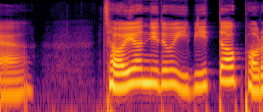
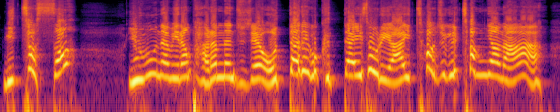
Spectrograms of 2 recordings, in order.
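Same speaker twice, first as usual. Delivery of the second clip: high, fast outburst of fury; enraged screaming; 7 semitones higher, 4 dB louder than usual. Acted. Wife exploding at her husband's mistress, enraged yell. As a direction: lose it and yell the insults. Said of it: "완전 눈이 돌아서 소리를 질렀는데".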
